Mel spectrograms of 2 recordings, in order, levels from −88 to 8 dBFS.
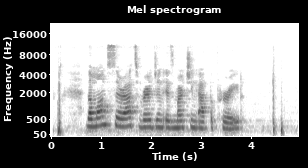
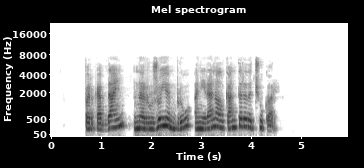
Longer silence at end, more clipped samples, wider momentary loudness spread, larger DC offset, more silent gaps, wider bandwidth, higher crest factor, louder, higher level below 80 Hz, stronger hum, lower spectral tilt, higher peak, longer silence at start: second, 0.3 s vs 1.45 s; neither; first, 14 LU vs 9 LU; neither; neither; first, 11.5 kHz vs 7.4 kHz; about the same, 20 dB vs 16 dB; second, -29 LUFS vs -17 LUFS; about the same, -60 dBFS vs -60 dBFS; neither; second, -5.5 dB/octave vs -7.5 dB/octave; second, -10 dBFS vs -2 dBFS; second, 0.15 s vs 0.7 s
